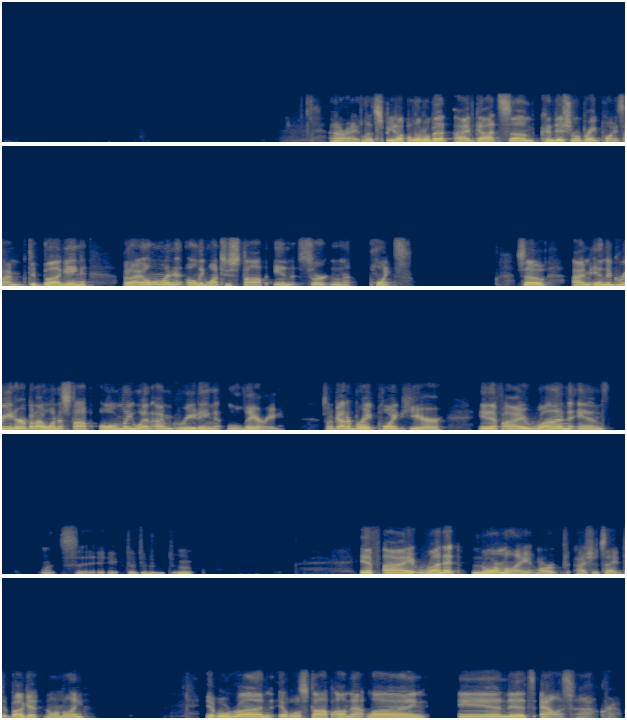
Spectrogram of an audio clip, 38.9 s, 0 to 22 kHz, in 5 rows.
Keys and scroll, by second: 1.1 super+Up, 26.5 super+x.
